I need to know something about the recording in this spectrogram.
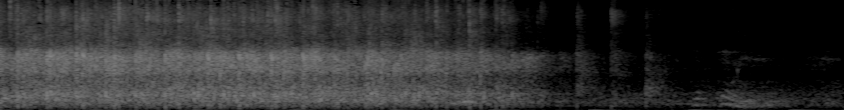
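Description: A church audience breaks into loud, dense applause for God that holds steady for about five seconds, then thins out into a few scattered, fading claps.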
